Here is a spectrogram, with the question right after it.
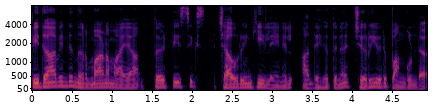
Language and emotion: Malayalam, neutral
